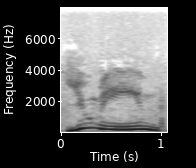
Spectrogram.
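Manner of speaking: high, gasping mock surprise; amazed infomercial woman. Host quotes the infomercial catchphrase in high mock surprise. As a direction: gush the question like a stunned pitchwoman. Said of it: "the operative line is".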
